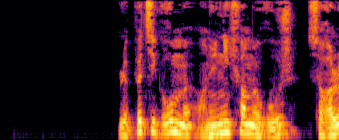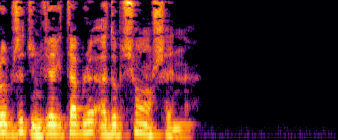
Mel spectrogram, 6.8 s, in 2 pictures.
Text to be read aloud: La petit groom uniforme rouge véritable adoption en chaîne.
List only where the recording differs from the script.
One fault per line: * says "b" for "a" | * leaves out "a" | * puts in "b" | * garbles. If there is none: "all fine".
* says "Le" for "La"
* puts in "en"
* puts in "sera l'objet d'une"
